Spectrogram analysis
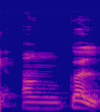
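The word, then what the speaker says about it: uncle: और यू के बाद दो कोसोनेंट हो गए। यह एन और सी दोनों कोसोनेंट है। ठीक है? तो यहां पर इसका उच्चारण क्या हो जाएगा? अ हो जाएगा। यानी कि यू एन सी एल ई को हम क्या पढ़ेंगे? अंकल। अ हो गया।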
